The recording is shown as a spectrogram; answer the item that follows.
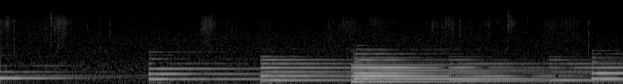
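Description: Slow background music on a keyboard: single notes and chords struck every second or so and left to ring and fade. About halfway through a low bass note comes in and the chords grow fuller and louder.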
